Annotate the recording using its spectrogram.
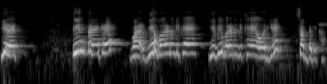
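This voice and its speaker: A woman's voice: extremely high pitch, slow, highs cut off. A woman teacher with a Rajasthani Hindi accent, giving a classroom lecture and quizzing her class with question after question.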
